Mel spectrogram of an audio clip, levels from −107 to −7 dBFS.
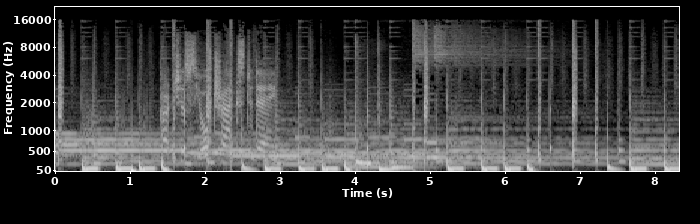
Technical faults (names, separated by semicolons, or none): phantom power thump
